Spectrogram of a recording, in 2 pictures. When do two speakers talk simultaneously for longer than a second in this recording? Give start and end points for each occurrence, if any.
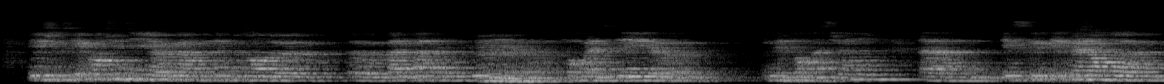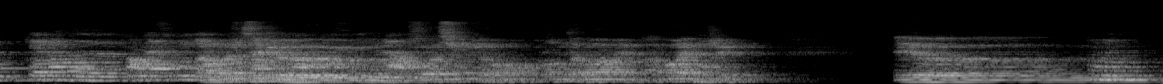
13.6-15.7

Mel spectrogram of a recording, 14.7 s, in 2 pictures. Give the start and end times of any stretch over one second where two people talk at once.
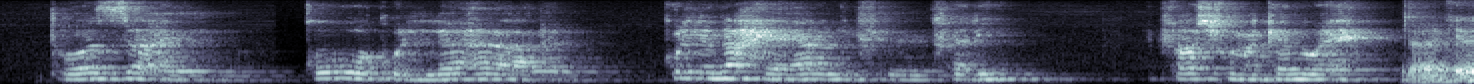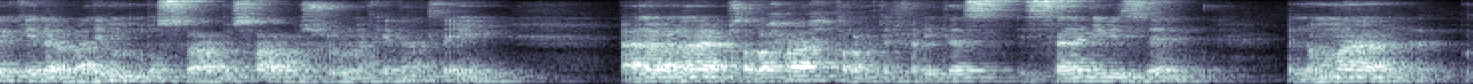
none

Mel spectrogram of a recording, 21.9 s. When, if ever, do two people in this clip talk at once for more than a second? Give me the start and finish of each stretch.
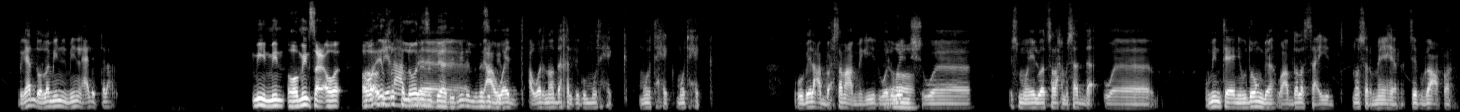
5.4-7.5

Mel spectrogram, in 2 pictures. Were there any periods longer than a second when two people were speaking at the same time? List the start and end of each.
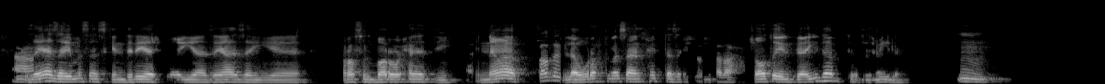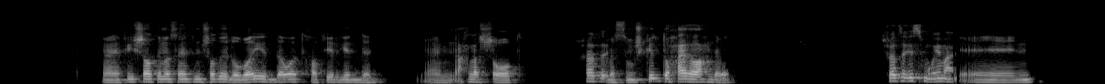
none

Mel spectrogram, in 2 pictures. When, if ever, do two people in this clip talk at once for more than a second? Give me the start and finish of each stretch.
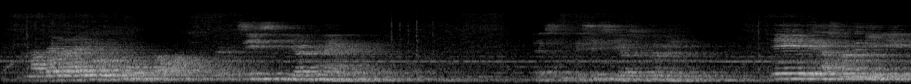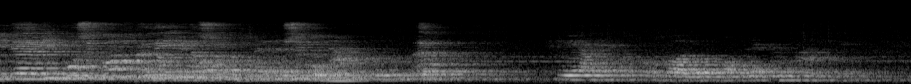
10.3-12.6

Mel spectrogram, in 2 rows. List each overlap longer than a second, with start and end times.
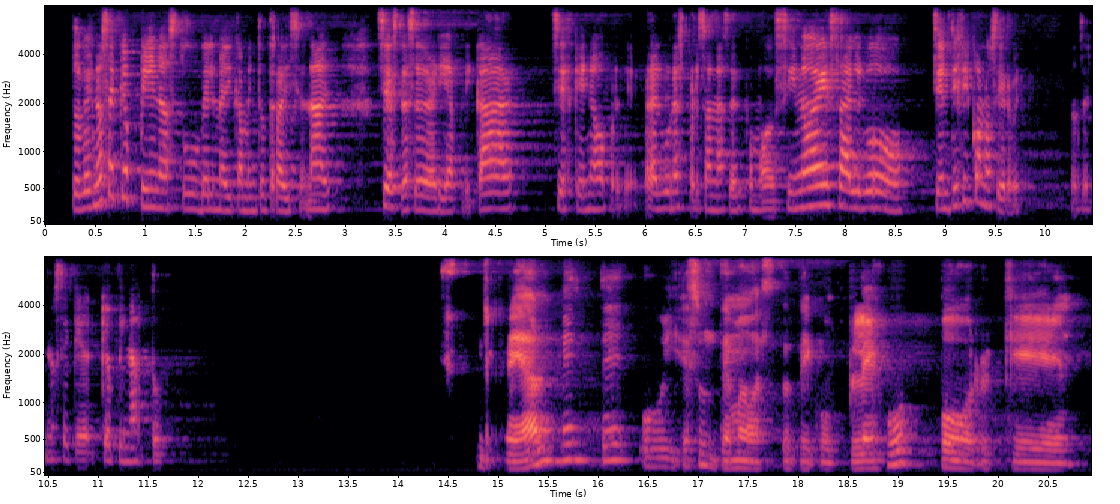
none

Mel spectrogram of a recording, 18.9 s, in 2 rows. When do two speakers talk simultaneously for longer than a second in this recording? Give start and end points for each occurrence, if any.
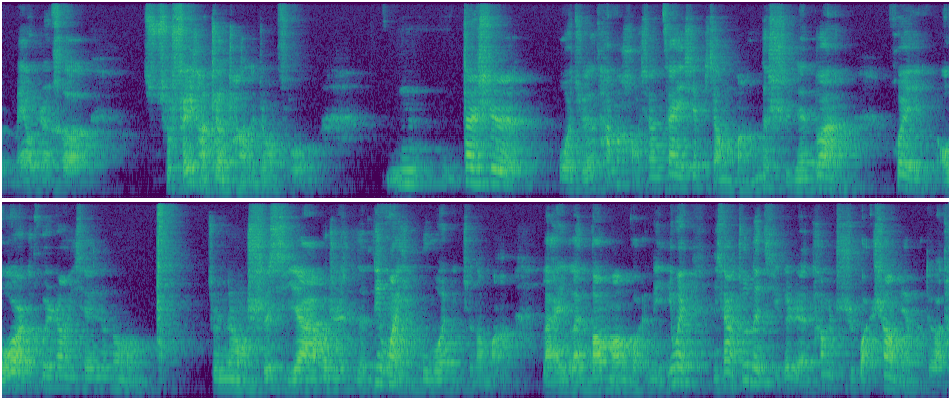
none

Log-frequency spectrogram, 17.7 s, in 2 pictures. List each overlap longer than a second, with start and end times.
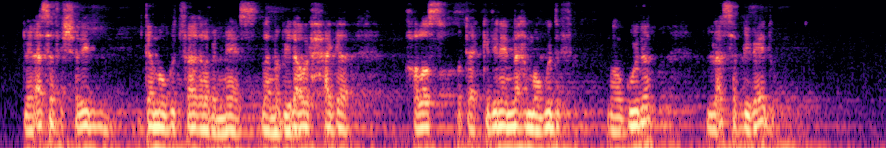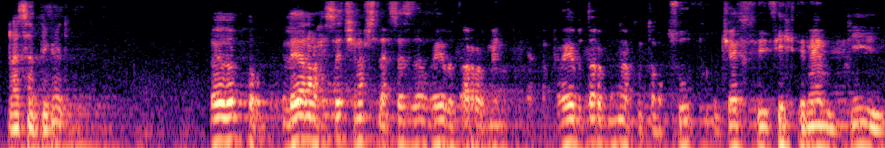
none

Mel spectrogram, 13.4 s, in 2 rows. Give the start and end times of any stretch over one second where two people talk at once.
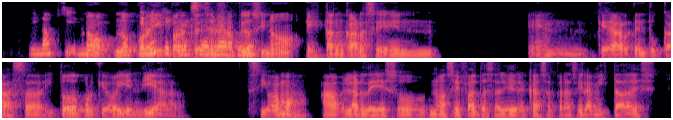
1.4-2.6

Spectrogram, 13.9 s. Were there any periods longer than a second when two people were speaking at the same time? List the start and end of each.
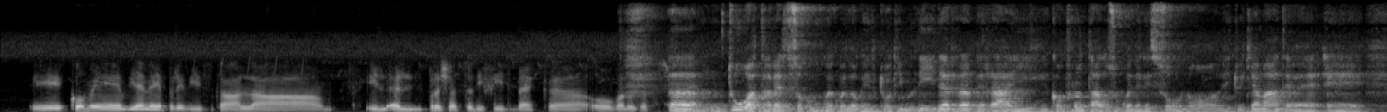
none

